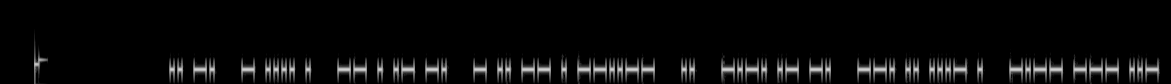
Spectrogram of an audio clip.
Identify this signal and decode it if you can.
Morse code, heard as a keyed tone, about 30 wpm, 700 Hz. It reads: IN THE MEAN TIME, I CAN GIVE YOU
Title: Sentences from Top 1000 Words - Review Part 3 - 30wpm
